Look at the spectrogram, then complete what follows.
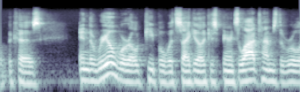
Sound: none

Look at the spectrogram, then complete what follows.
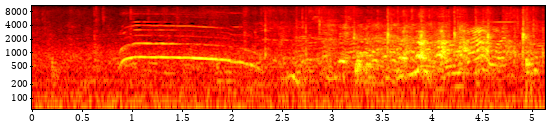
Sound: applause

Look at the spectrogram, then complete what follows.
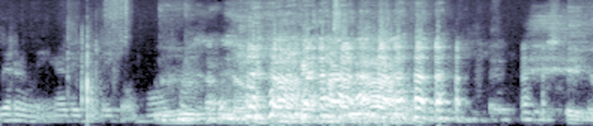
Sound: laughter

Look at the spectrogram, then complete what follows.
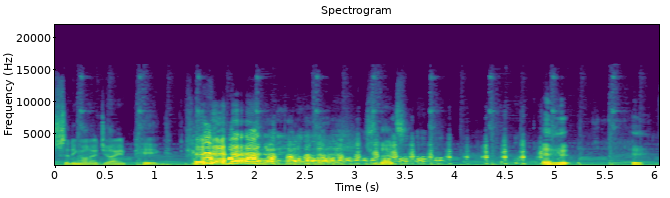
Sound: laughter

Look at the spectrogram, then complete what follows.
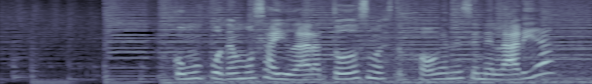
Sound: Spanish

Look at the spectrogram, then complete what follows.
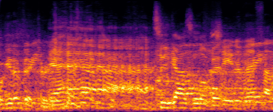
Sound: laughing

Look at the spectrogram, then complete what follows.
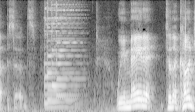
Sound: Mario Selection Sound

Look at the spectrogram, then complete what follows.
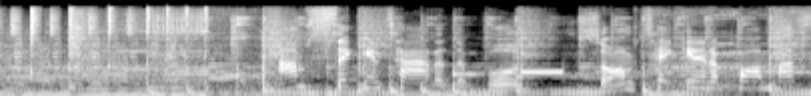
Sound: beep

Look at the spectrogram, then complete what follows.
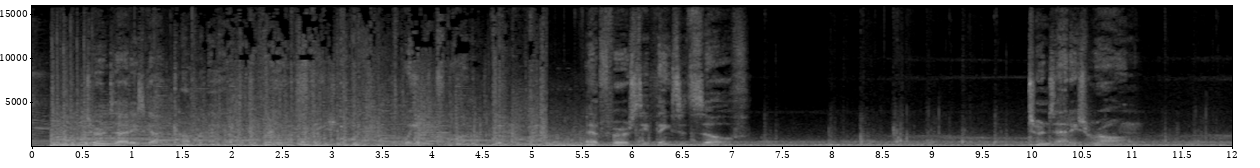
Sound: in-game audio

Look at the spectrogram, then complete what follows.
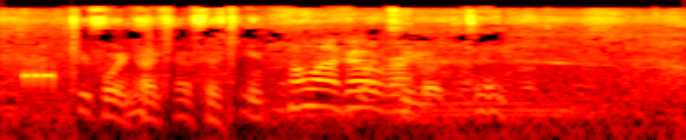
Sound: radio chatters

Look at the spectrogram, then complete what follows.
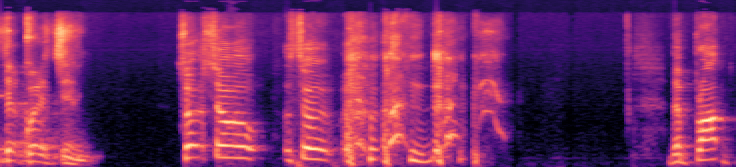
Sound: coughing

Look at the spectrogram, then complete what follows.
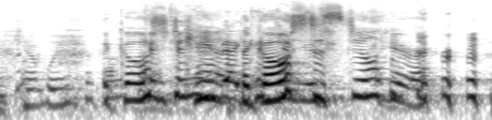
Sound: board laughs

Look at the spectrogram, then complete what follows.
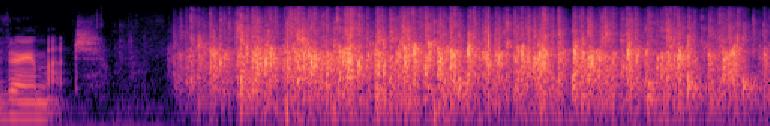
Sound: applause

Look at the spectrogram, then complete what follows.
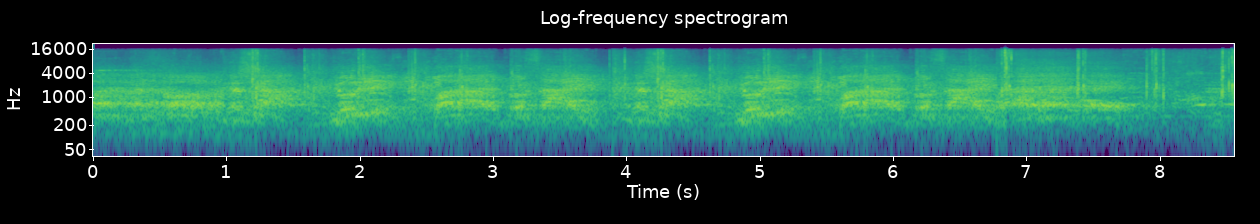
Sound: chants

